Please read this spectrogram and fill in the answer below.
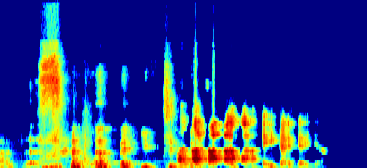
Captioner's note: both laughing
